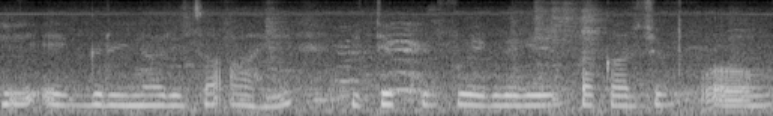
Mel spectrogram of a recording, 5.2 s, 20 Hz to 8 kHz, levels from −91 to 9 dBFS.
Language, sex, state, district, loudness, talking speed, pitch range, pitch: Marathi, female, Maharashtra, Mumbai Suburban, -18 LUFS, 95 wpm, 210-230 Hz, 215 Hz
